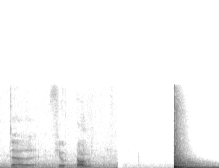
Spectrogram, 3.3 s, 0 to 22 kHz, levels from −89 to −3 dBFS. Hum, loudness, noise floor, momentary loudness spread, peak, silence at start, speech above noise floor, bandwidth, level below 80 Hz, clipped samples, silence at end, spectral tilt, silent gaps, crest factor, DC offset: none; -31 LUFS; -72 dBFS; 23 LU; -6 dBFS; 0 s; 32 dB; 11.5 kHz; -56 dBFS; under 0.1%; 0 s; -7 dB/octave; none; 28 dB; under 0.1%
